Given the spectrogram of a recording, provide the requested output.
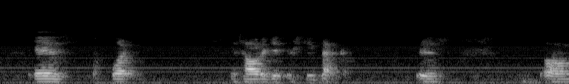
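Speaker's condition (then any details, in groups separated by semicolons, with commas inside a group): Spastic quadriplegic cerebral palsy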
